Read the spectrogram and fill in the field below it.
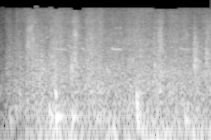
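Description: Heavy footsteps of a person stomping into a bedroom, five or six firm thuds in an uneven, hurried rhythm, with a faint hum beneath and no voices.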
